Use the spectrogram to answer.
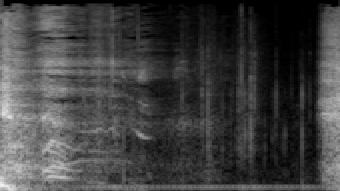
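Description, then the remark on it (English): Bubble wrap crinkles and rustles in a short burst, fades to a quiet low hum, then crackles again loudly at the end as it is handled. “I think the bubble wrap might be a bit...”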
